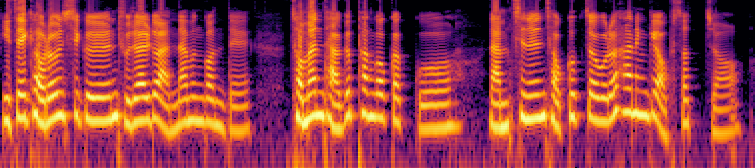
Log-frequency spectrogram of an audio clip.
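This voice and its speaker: Smooth-voiced woman narrating a story. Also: a little high, normal speed. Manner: even, storytelling delivery. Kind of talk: scripted first-person story narration.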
